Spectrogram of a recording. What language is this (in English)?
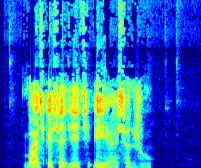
Belarusian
